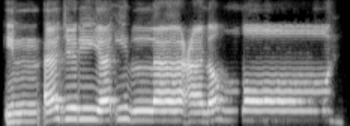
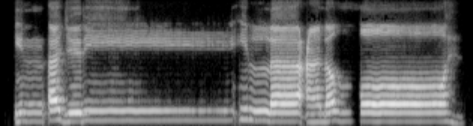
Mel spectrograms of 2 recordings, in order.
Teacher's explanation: Sedangkan di riwayat Syu'bah dibaca bi iskanil ya'i ma'al madd. Jadi ajri. Nah, ini sudah sering di ayat sebelumnya juga di surah Yunus ada juga, ya.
